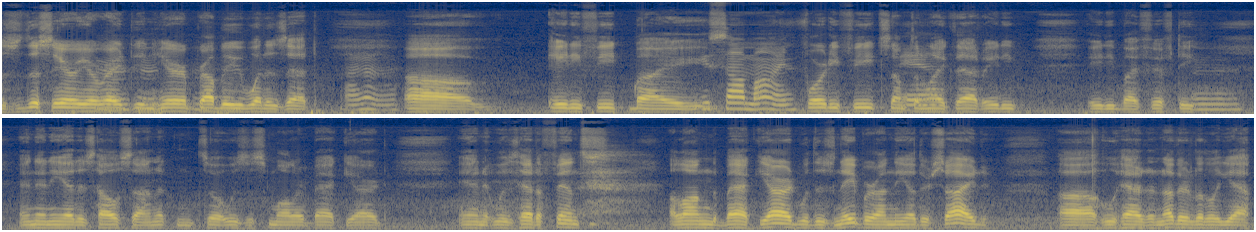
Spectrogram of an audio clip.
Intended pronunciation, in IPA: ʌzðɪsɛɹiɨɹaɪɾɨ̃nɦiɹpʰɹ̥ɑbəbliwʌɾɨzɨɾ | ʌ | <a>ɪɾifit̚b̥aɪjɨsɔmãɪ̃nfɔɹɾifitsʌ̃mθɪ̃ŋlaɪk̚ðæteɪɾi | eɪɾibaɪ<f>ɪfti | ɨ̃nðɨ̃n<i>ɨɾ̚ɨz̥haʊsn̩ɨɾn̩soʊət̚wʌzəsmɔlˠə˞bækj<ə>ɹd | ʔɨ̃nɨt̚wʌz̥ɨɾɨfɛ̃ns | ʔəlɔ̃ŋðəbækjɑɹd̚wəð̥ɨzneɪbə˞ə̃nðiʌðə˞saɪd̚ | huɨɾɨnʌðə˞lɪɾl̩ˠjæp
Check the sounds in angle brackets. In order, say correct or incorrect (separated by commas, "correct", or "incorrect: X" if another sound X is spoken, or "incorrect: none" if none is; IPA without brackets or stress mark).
incorrect: e, correct, correct, incorrect: ɑ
